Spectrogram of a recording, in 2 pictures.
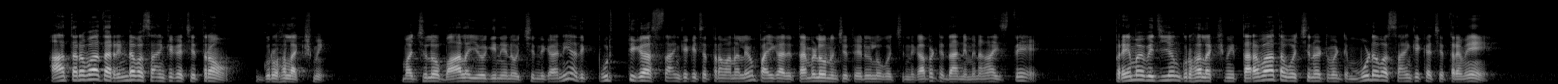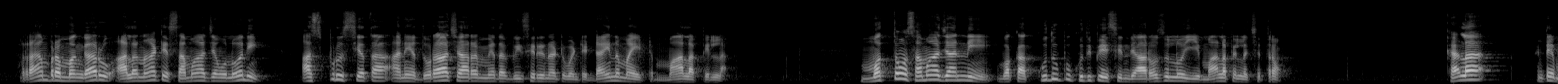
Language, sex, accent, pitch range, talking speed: Telugu, male, native, 145-190 Hz, 105 wpm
